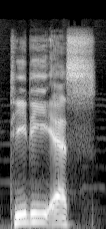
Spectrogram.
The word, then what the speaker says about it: tedious: Focus on that long I sound at the beginning. TDS.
